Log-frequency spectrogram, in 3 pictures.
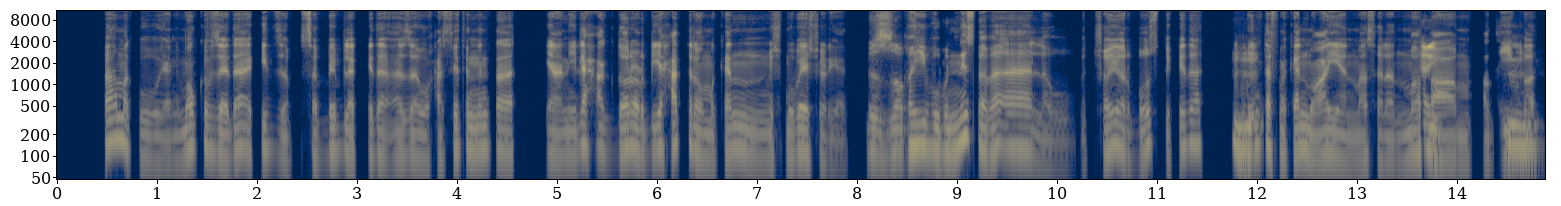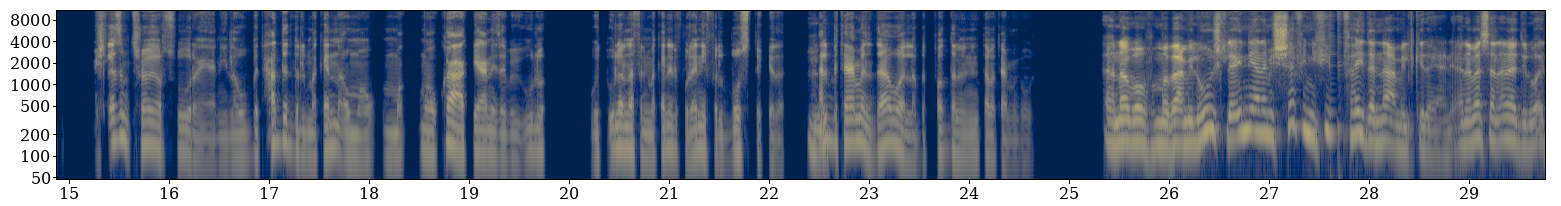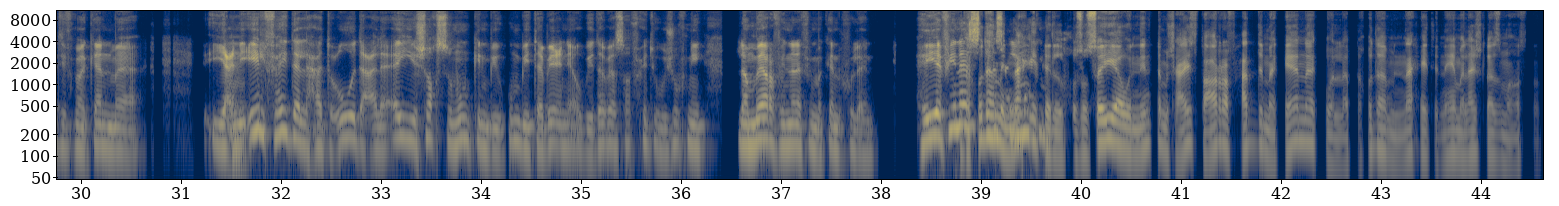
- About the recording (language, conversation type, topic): Arabic, podcast, إيه نصايحك عشان أحمي خصوصيتي على السوشال ميديا؟
- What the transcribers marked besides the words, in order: in English: "بتشيّر بوست"; tapping; in English: "تشيّر"; in English: "البوست"; other background noise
